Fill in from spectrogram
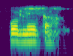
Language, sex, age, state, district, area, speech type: Kannada, female, 45-60, Karnataka, Dharwad, rural, conversation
